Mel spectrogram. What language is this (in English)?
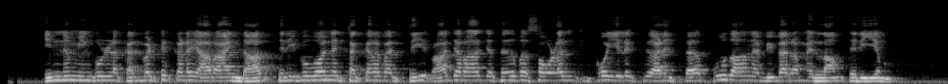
Tamil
